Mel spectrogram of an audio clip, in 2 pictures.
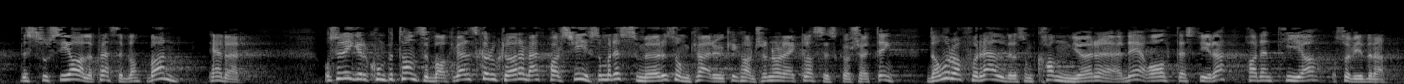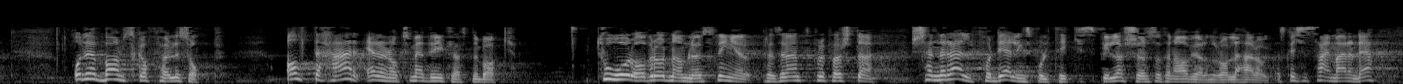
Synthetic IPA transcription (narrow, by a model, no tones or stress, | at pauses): d̪̥ɛsʊsɪɑːləpʰɾɛsːəblɑnt̪̚bɑːɳæɖæɾ | ɔsɔlɪɡːəɖɛkʰʊmpət̪ʰɑnsəbɑːkʋɛlːəskɑld̪ʉkʰlɑːɾəmɛɛt̪̚pʰɑɾʂiːsɔmɔd̪ɛsmœːɾəsɔmkʰʋæːɾʉːkəkʰɑnʂənɔɖɛækʰlɑsɪskɔːʂœʏt̪ɪŋ | d̪ɑmɔd̪ʉhɑːfɔɾɛld̪ɾəsɔmkʰɑnjøːɾəd̪ɛɔɑlt̪̚d̪ɛst̪yːɾəhɑɖɛnt̪ʰiːɑɔsɔʋiːd̪əɾə̰ | ɔd̪ɛbɑːɳskɑfœlːəsɔpː | ɑlt̪̚d̪ɛhæːɾɛd̪ɛnɔksɔmɛd̪ɾiːʋkʰɾɑft̪ənəbɑ̰ːk | t̪ʰuːoːɾoːʋəɾoːd̪ənəɔmløːsnɪŋəɾpʰɾɛs̬ɪd̪ɛnt̪fɔɖɛfœʂt̪əʂɛnəɾɛlːfɔɖeːlɪŋspʰʊlɪt̪ʰɪkːspɪlːəʂøːlsɑkt̪ɛnɑːʋjøːɾənd̪əɾɔlːəɦæːɾo̰ːɡæɪskɑɪçːəsæɪmæɪɾɛnd̪ɛ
